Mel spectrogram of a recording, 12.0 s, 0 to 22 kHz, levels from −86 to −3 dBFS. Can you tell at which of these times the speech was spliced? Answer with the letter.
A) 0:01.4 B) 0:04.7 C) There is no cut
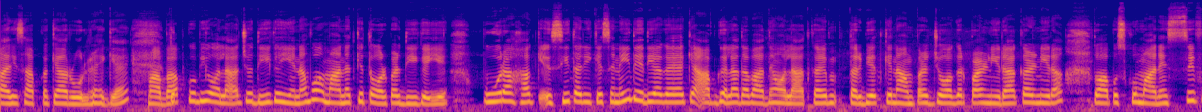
A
